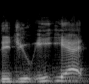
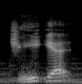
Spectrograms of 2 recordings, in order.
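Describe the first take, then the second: First: Every word is pronounced fully and separately. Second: The words are reduced and run together. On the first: "It'll say that on the subtitle" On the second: "but it comes out of his mouth"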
